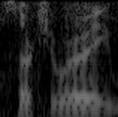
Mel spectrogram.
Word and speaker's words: certiorari: What's the right way to say it? – It's a writ of certiorari was granted by the Supreme Court.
